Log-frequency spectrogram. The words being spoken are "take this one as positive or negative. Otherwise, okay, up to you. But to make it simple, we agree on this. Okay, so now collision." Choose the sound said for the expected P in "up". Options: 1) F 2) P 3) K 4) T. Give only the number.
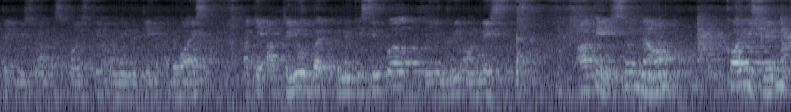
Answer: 1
